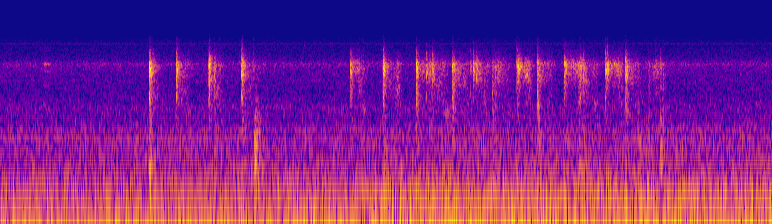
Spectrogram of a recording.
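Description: A cat's paws squeaking and tapping against a frosted glass pane in a series of short, sharp strokes: a few at first, then a quicker run of about a dozen. The cat is pawing at the glass to be let out.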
